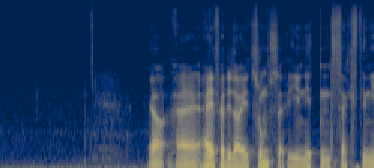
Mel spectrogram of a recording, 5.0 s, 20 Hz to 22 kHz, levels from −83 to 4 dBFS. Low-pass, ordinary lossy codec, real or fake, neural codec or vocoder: 19.8 kHz; none; fake; codec, 44.1 kHz, 7.8 kbps, Pupu-Codec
